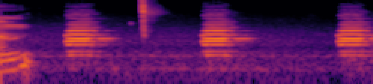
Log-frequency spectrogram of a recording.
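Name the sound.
car alarm going off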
